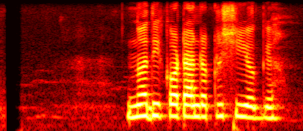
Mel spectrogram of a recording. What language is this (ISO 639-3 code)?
nep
